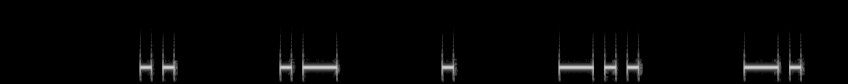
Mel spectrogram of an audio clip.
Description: Morse code, heard as a keyed tone, about 10 wpm, spaced as for 6 wpm, 800 Hz. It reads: IAEDN
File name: LEZIONI / 3 MWRO / 3 MWRO ws 10wpm 2310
